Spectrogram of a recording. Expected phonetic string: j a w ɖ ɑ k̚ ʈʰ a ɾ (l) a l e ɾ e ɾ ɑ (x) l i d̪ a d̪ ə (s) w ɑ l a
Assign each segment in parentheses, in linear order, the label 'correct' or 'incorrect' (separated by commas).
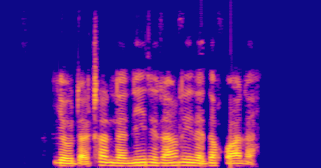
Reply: correct, incorrect, incorrect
